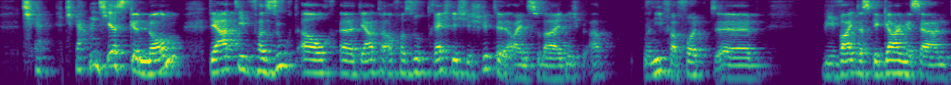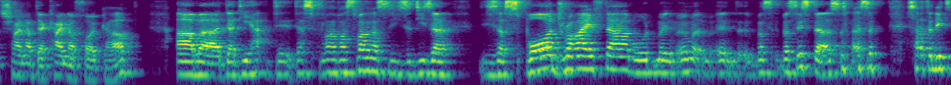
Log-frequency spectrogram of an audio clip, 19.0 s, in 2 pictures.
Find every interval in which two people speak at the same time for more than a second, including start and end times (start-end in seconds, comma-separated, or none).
none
